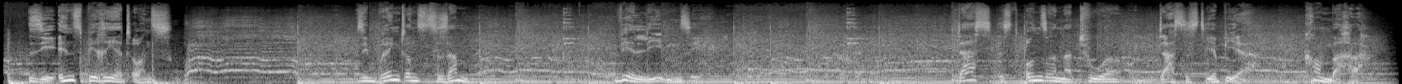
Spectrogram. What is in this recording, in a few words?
Werbung, positive, embracing, chummy, Commercial, German; Krombacher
